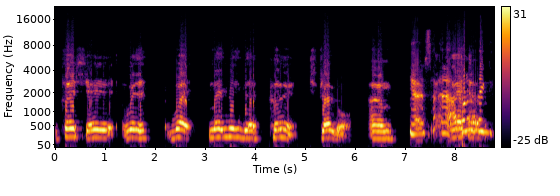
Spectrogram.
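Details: Dysarthric speech of a woman about to turn 49 with cerebral palsy since birth (umbilical cord around her neck); doctors predicted she would never walk or talk; spasticity has worn her body down with age.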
